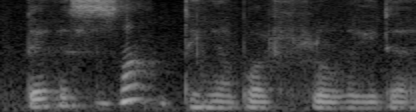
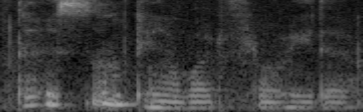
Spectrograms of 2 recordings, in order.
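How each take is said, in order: Both takes have the same delivery.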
